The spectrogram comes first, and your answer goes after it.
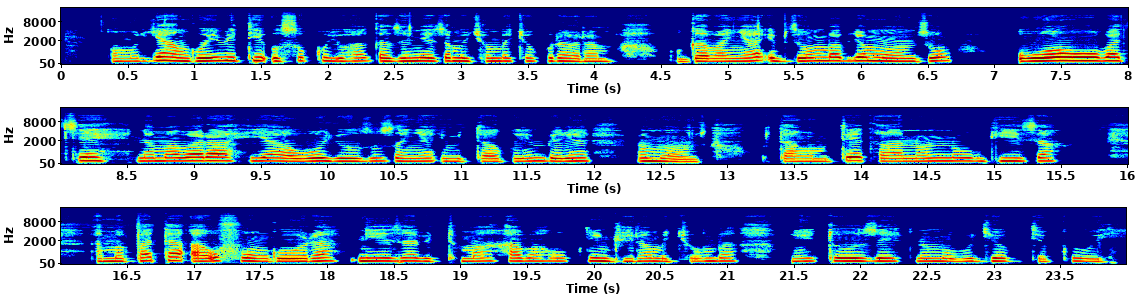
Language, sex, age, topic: Kinyarwanda, female, 18-24, education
